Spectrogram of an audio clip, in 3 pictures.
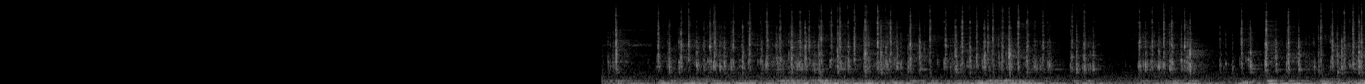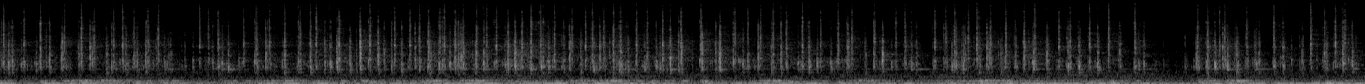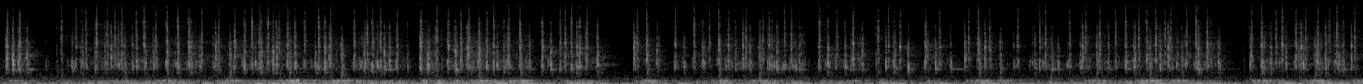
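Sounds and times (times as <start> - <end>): mechanical keyboard typing: 6.1 - 40.9.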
